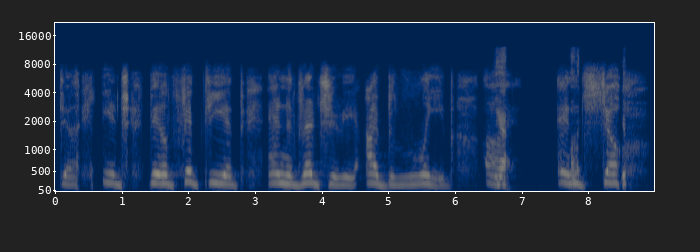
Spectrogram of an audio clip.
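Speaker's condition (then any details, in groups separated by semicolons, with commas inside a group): Cerebral palsy; uses walker and wheelchair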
